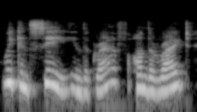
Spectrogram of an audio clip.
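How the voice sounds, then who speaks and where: A woman speaks in a somewhat high yet very mellow voice. She delivers a scripted business presentation, formal and measured. The sound is a little muffled, as on a conference call. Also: animated, husky. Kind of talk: scripted corporate financial presentation.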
